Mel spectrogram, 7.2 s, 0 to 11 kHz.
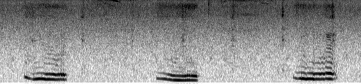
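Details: Sleeping domestic cat snoring heavily indoors; three drawn-out, tonal, slightly falling breaths about every 2.7 seconds, each lasting under a second, with a quiet room between them.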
